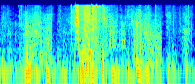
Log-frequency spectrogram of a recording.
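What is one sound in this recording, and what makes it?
A revolver clicks and rattles as it is reloaded.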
